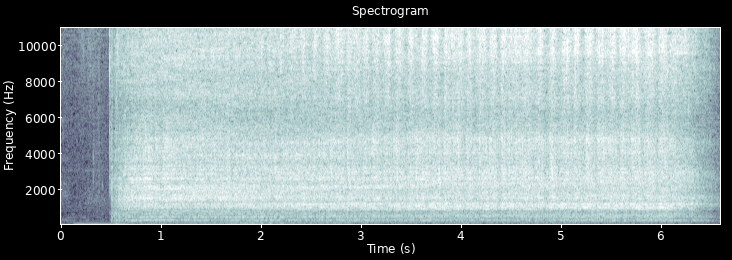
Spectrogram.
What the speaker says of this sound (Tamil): அதை லைட்டாக ஒரு மிக்ஸ் கொடுத்துருவோம்.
